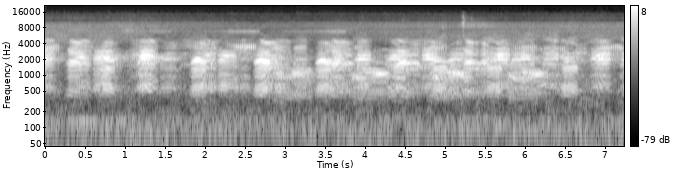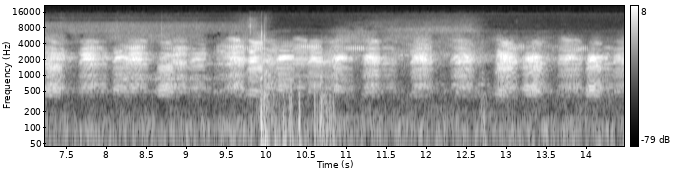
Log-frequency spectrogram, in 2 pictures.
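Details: Many frogs calling together in rain-gathered water after monsoon rain, mating; dense overlapping chorus of pulsed croaks with harmonic stacks, calls repeating roughly every half second, one brief thud near the middle.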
